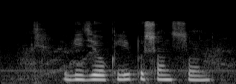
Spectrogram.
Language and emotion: Russian, neutral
